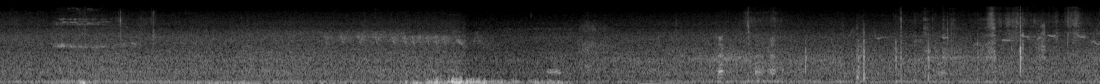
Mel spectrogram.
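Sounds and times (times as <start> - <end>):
birds chirping: 0.0 - 11.0
outdoor background hiss: 0.0 - 11.0.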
